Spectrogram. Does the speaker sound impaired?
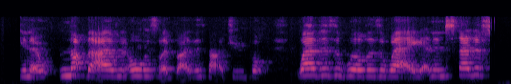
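Yes: cerebral palsy; full-time wheelchair user.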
